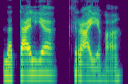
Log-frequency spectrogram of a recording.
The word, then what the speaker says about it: Natalya Krayeva: Instagram is my name, Natalia Cryva. Isn't that so beautiful how she pronounces it? Yes. Russian style and um yes on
